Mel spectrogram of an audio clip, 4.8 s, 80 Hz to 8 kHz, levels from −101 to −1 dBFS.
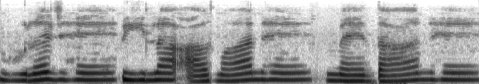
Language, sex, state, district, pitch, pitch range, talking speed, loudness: Hindi, female, Bihar, Araria, 235 Hz, 215-240 Hz, 85 wpm, -14 LUFS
